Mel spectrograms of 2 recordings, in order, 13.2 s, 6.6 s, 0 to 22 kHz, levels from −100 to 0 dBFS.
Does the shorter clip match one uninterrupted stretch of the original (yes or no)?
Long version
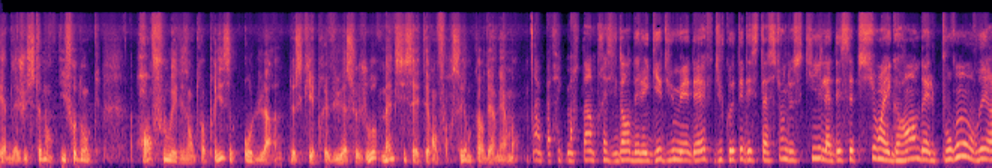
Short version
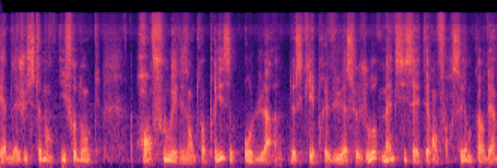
yes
